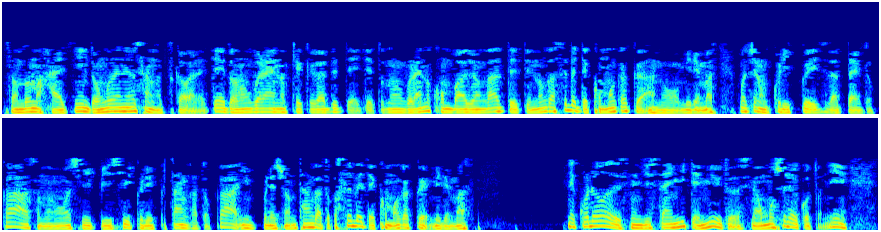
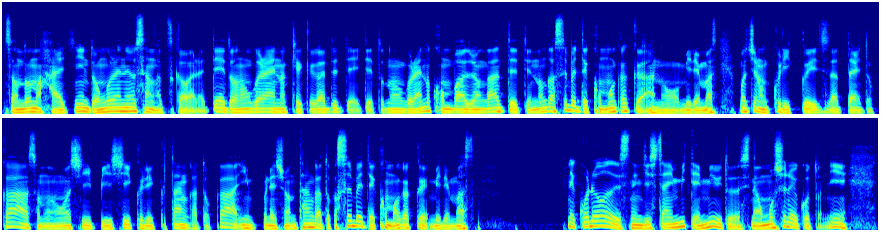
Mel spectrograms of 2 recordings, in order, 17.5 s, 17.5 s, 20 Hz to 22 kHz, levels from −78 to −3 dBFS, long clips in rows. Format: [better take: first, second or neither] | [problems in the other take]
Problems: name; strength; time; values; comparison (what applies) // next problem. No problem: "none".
second | garbled, watery; badly; nothing above 5 kHz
